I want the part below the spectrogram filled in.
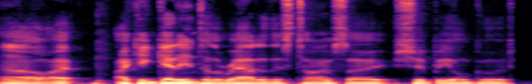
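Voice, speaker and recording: A man co-hosting a podcast in casual chat, easygoing and quick to laugh. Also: deep voice, steady tone, a little mellow. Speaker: podcast co-host.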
